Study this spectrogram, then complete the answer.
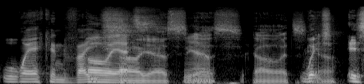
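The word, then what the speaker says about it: Ollech & Wajs: This is a brand called Olek and Weiss. Oh yes. Oh, which is spelled OLLECH and WAJS.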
